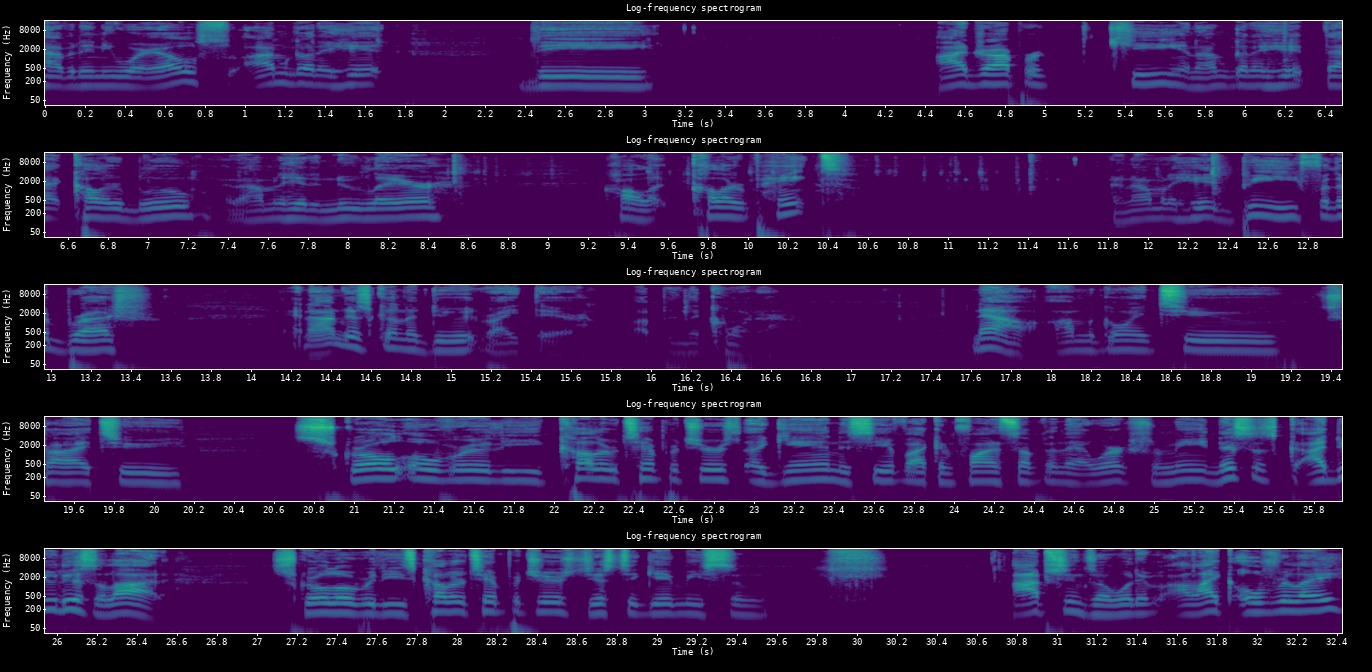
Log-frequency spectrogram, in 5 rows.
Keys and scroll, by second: 1.0 i, 8.5 ctrl+shift+n, 9.2-12.3 typing, 16.1 Tab.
